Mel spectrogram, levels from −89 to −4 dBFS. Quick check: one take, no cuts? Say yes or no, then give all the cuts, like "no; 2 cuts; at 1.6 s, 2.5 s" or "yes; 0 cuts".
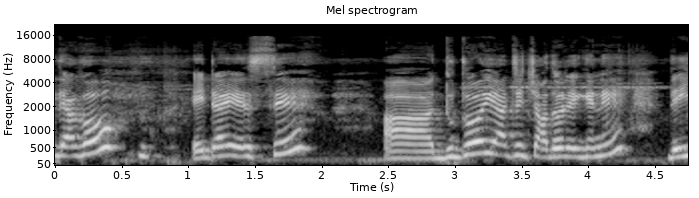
yes; 0 cuts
